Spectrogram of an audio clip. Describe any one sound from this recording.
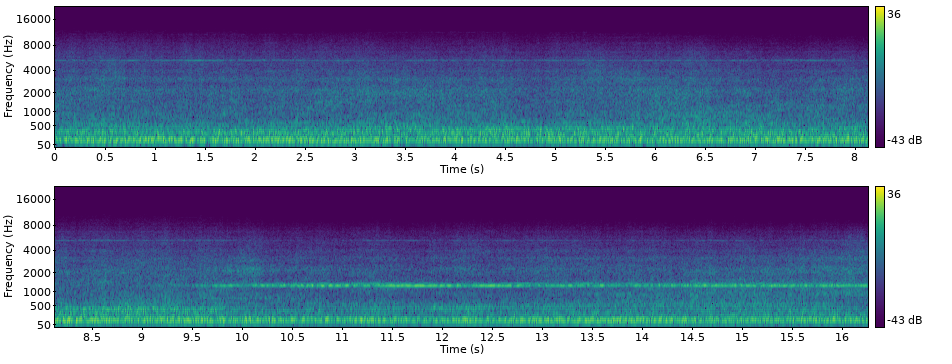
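Diesel locomotives rumble steadily as a freight train climbs.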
